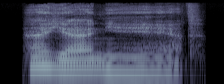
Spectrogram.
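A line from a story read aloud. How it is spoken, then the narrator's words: Drawl, bald elf. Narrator (Russian): протянул лысый эльф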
